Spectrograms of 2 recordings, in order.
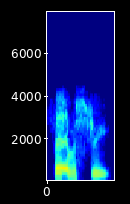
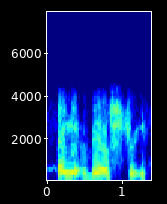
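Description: First: The name is squeezed into two short syllables. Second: The name is said with all its syllables. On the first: This is how locals say it. The speaker calls it wrong. "that's how we say it. Say it again. How we saying it?" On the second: This is the official form of the name. The speaker calls it right. "And what it's supposed to be, though?"

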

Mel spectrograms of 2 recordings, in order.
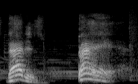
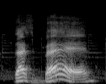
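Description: First: It is said with a strong, emphatic tone. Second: It is said in a plain, even tone.

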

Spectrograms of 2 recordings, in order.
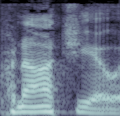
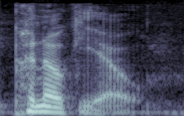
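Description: First: The middle consonant is a 'ch' sound. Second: The middle consonant is a 'k' sound.

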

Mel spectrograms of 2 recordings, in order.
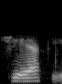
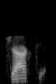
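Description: First: The A is said with a Midwestern vowel. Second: The A is said without the Midwestern vowel. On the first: This is how people in the Midwest say it. "that's the way we say it in the Midwest" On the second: This is how people elsewhere say it. "I know other people say Jackie"

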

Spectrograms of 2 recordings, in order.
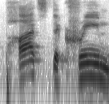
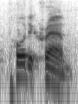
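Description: First: It is read with an English-style pronunciation. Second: It is said with a French-style pronunciation. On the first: The speaker calls it wrong. "I probably said this wrong" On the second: The speaker calls it right. "being that it's from France, I'm definitely saying it wrong. It's probably pot de crème"

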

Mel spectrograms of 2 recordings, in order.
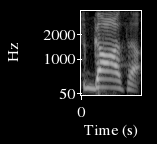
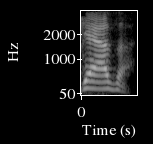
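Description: First: It is said with the standard pronunciation. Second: It is said the way Southern politicians say it. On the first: The speaker calls it right. "it's Gaza" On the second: The speaker calls it wrong. "It's not Gaza"

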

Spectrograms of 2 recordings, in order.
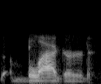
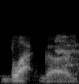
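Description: First: It is said as one blended word. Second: It is said as two separate words. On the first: The speaker calls it right. "All one word is pronounced blackguard" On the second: The speaker calls it wrong. "It's not blackguard"

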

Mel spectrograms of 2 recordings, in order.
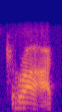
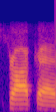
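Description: First: The name ends without a final vowel sound. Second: The name ends with a final vowel sound. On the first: This is how the speaker's own family says the name. "So the last A is silent. It's actually pronounced Strock" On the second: This is how everyone outside the family says the name. "it's pronounced Straka if you're anybody else in the entire world"

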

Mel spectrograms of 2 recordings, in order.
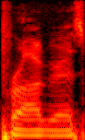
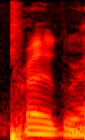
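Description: First: It is said in an American accent. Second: It is said in a British accent.

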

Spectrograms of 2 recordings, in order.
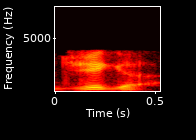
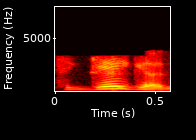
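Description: First: The word starts with a soft j sound. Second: The word starts with a hard g sound. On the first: The speaker calls it wrong. "not Jigga" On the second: The speaker calls it right. "It's Giga"

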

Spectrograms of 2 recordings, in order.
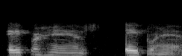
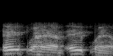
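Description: First: It is said at a normal, softer volume. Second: It is said loudly, like a shout.

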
